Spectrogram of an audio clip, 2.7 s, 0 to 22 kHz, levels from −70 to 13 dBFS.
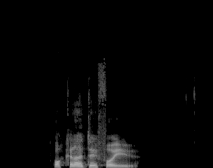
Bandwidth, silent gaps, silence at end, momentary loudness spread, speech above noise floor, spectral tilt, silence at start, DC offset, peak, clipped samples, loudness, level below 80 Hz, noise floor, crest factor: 14.5 kHz; none; 0.95 s; 14 LU; 60 dB; -5 dB/octave; 0.7 s; under 0.1%; -2 dBFS; under 0.1%; -19 LUFS; -70 dBFS; -79 dBFS; 22 dB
